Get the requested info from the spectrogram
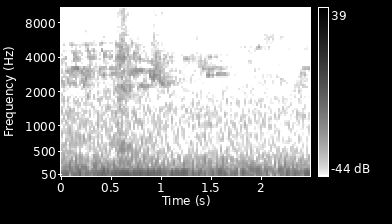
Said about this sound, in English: And these birds don't seem to know that it's nighttime. This is what they do out here. They'll do this probably all night. This is a really good year for them. I hear so many different kinds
